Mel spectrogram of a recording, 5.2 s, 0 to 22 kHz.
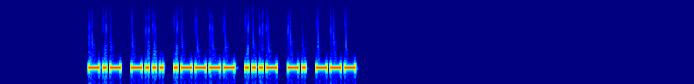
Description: Morse code, heard as a keyed tone, about 44 wpm, 700 Hz. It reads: KB1VNO
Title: USA Call Signs - 6 Characters - Repeated 3x - 45wpm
